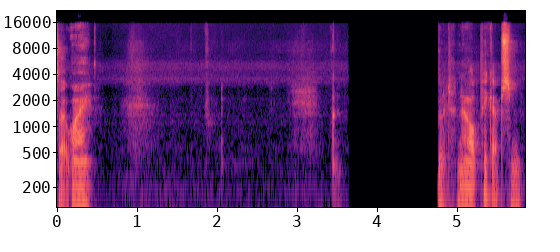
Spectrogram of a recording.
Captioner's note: silence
